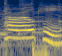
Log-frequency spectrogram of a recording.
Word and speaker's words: karaoke: 不过注意哦，卡拉 OK 它的英文发音是截然不同的哦。我们要这么说，karaoke，karaoke。 Karaoke, karaoke。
